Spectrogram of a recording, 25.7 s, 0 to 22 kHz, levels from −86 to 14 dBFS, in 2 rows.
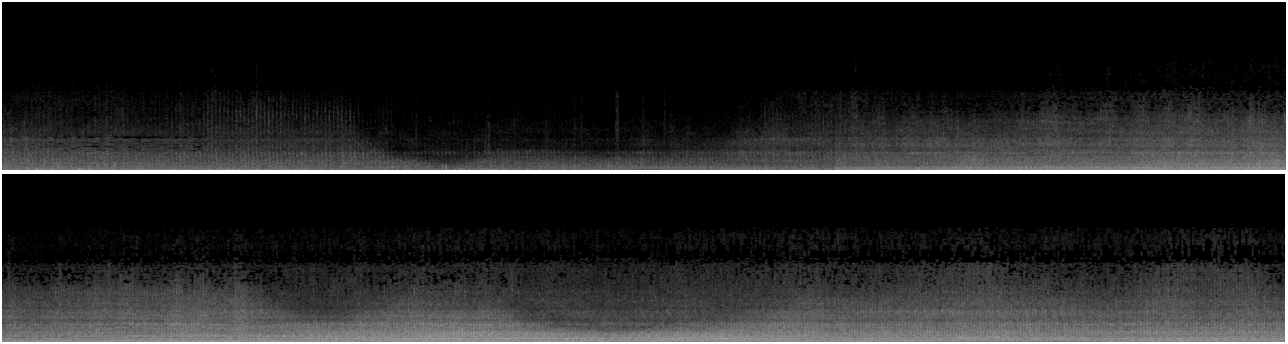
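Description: From 0 to 2.0 s, adaptive stream starting at a low bitrate: thin, synthetic treble and stronger artefacts, pointing to roughly 20 kbit/s HE-AAC, then an abrupt, gapless step up to fuller AAC quality.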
